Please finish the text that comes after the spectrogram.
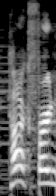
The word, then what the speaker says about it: Cockburn: Cockburn Gateway. The CK is silent.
